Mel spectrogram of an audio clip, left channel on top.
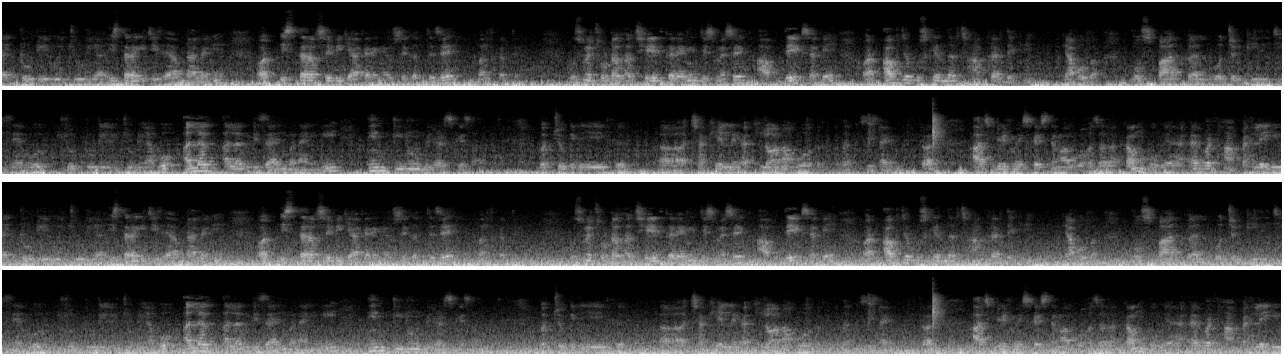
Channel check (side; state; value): right; noise; rumble, 4 dB below the sound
